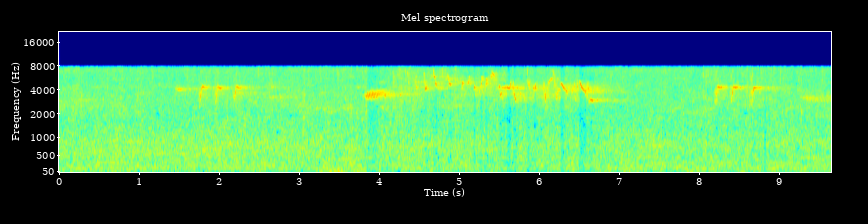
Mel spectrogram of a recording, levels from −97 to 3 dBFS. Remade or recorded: recorded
